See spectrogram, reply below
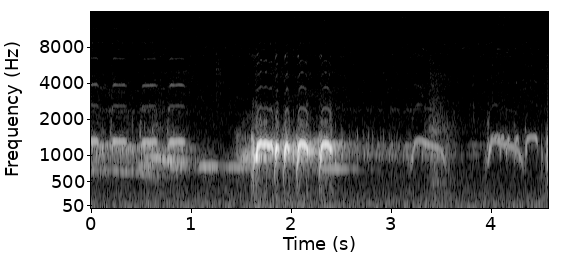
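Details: Zebra dove of a local type singing loudly: a soft, level coo gives way to a quick cluster of sharp, bouncing notes, then two separate slurred coos rising and falling near the end.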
